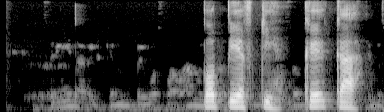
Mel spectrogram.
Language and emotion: Russian, neutral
